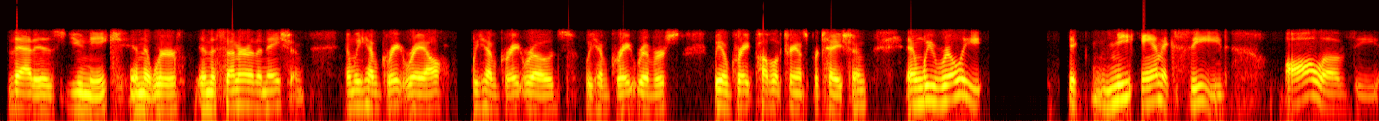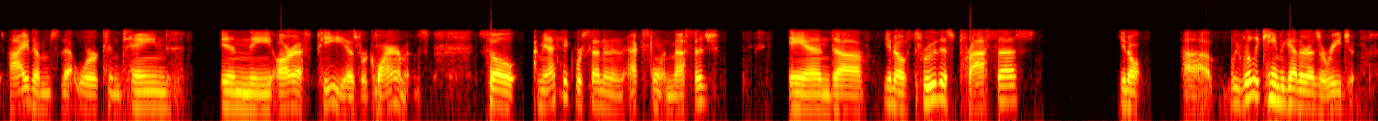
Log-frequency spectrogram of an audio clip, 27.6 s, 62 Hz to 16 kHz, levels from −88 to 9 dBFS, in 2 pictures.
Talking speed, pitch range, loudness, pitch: 165 wpm, 110-150 Hz, -17 LUFS, 120 Hz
